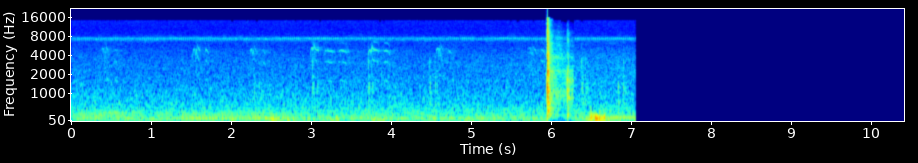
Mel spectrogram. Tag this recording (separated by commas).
Silence, outside, rural or natural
